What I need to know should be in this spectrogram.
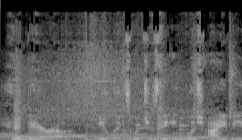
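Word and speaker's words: Hedera helix: This one is a Hedra Helix. So, um, for those that don't know, that is not the correct way to say hideera helix, which is the English ivy.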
